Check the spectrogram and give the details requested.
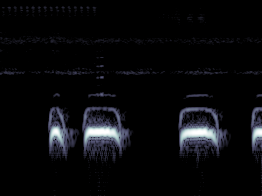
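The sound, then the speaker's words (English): An owl hoots at night outside a window of a home on Vancouver Island that backs onto a forest, in low, steady notes: a short hoot, a longer one, then another after a pause, with a faint high hiss of night insects in the background and no talking. “The other night, I woke up to the sound of an owl outside my window.”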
